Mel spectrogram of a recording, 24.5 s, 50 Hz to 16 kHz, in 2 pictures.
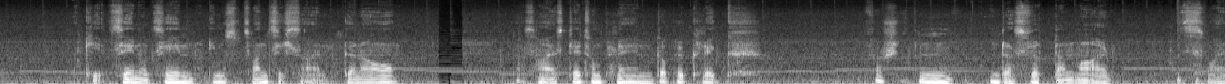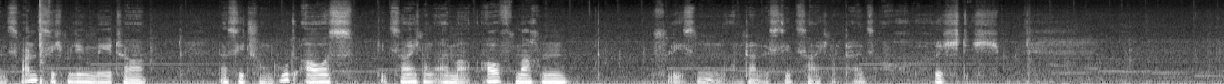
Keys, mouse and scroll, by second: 5.9 click, 7.5-8.6 drag, 9.6 click, 11.7 KP_2, 11.9 KP_2, 12.5 KP_Enter, 16.3 click, 18.7 click, 19.5-23.6 middle drag.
